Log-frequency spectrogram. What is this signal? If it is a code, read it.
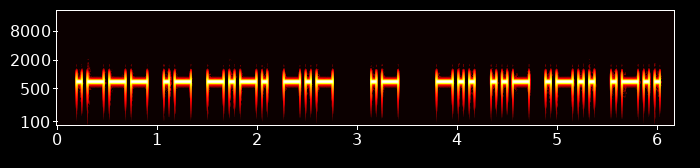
Morse code, heard as a keyed tone, about 21 wpm, 700 Hz. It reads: JACK A DULL
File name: practice / 22wpm / Sets of 8 Words - 22wpm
